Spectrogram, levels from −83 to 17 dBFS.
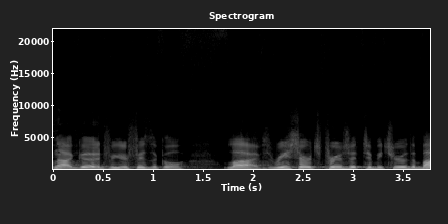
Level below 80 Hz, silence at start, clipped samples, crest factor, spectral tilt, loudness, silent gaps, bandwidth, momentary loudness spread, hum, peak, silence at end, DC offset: -62 dBFS; 0 s; under 0.1%; 18 dB; -8 dB/octave; -29 LUFS; none; 6.4 kHz; 10 LU; none; -10 dBFS; 0 s; under 0.1%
